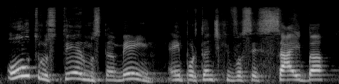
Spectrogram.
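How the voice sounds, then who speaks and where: High-voiced yet darkish in tone, a Brazilian man teaches Portuguese in a recorded exam-prep session. He chats and jokes freely, and when a word matters he spells it out slowly with heavy stress.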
